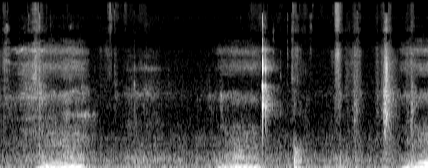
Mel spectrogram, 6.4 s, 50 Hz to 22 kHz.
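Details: Snoring from a sleeping dog: soft low rumbling snores, about 20 breaths a minute, with faint tapping and room noise in the background.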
